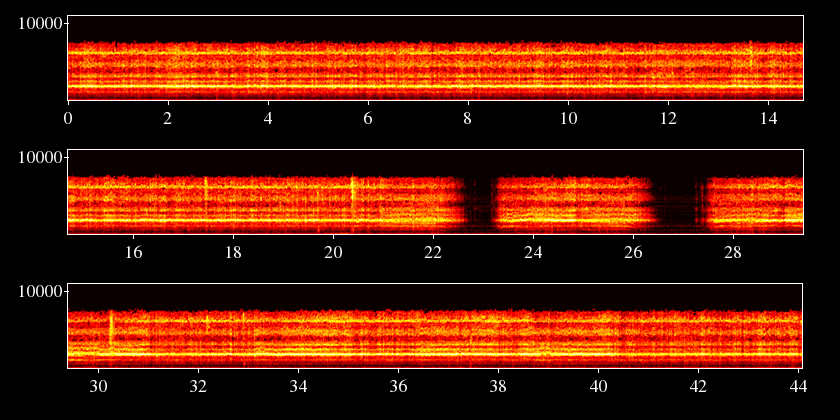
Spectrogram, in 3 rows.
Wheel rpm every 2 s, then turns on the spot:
160, 160, 160, 160, 160, 160, 160, 160, 160, 160, 160, 60, 150, 40, 150, 160, 160, 160, 160, 160, 160, 160.
none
